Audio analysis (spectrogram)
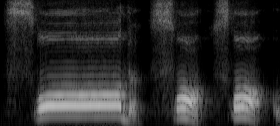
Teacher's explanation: رو رو رو رو رو رو ز سین شین صاد. صاد میں سیٹی کے ساتھ، سیٹی کے بعد آواز کو موٹا کر دینا ہے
